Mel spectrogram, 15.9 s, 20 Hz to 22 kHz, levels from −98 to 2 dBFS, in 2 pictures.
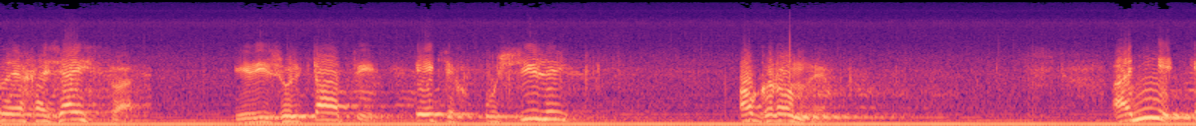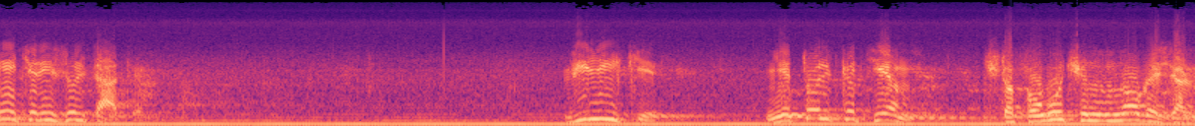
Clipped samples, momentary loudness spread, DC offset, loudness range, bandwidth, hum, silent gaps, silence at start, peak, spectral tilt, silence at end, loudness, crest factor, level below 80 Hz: under 0.1%; 12 LU; under 0.1%; 4 LU; 12.5 kHz; 50 Hz at -20 dBFS; none; 0 s; 0 dBFS; -7 dB/octave; 0 s; -13 LUFS; 12 dB; -26 dBFS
